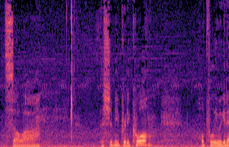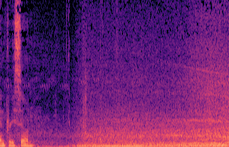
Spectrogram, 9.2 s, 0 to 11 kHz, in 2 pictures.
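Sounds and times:
road noise: 0:00.0 - 0:09.1
speech: 0:00.2 - 0:00.9, 0:02.0 - 0:03.2, 0:04.0 - 0:05.4
bus engine roar driving past: 0:06.0 - 0:09.1.

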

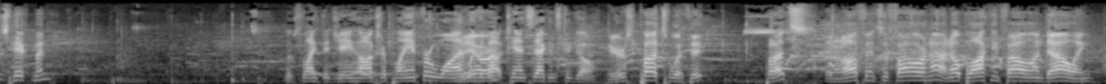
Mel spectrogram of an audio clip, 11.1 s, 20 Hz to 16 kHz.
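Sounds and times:
speech: 0:00.0 - 0:00.7, 0:02.8 - 0:11.0
basketball being dribbled in the front court during a game: 0:00.8 - 0:02.6.

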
